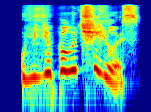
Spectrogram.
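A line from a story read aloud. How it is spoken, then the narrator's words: Involuntary exclamation. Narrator (Russian): невольно воскликнула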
